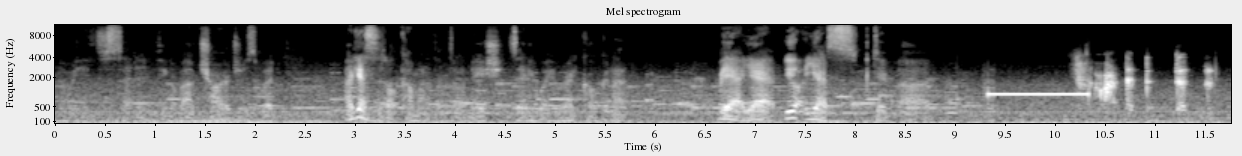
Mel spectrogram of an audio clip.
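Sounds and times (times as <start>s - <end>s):
speech: 1.3s - 5.9s, 6.6s - 9.2s
prison phone call connection beep: 9.4s - 10.4s.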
